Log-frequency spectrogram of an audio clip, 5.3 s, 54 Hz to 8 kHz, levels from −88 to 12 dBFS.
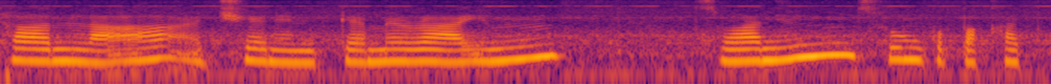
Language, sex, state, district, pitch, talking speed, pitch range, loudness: Mizo, female, Mizoram, Aizawl, 220 Hz, 150 wpm, 210-235 Hz, -15 LUFS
